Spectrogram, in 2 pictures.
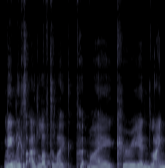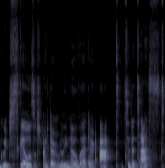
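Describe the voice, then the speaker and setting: A woman's voice: medium pitch, a bit bright, a little hiss or hum. A young woman from the UK, a university student vlogging in a casual get-to-know-me chat, chatty and giggly. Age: young adult. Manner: chatty, giggly, self-deprecating.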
